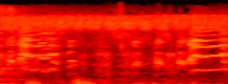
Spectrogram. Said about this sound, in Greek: πίσω ακούς κάτι κοτούλες γιατί βρίσκομαι στο σπίτι και τυχαίνει εδώ πιο δίπλα να έχουμε και κοτούλες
